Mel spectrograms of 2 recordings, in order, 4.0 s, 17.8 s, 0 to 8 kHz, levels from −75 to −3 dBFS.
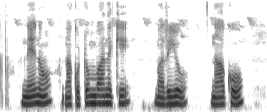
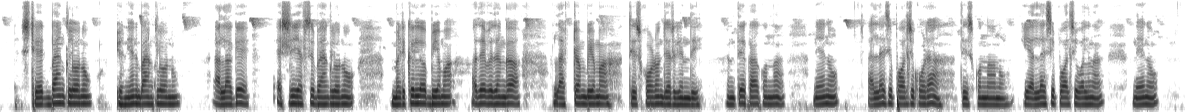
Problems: constant background noise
